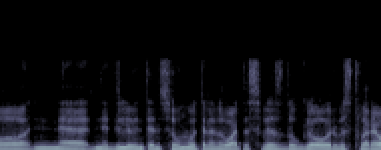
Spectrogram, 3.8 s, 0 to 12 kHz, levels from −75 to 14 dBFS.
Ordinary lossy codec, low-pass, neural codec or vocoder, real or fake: AAC, 48 kbps; 7.2 kHz; codec, 16 kHz, 16 kbps, FreqCodec, smaller model; fake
